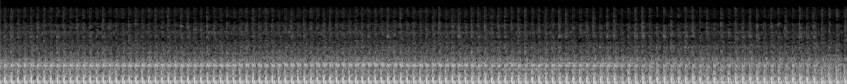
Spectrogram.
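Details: Engine after carb clean, first run in 2 years: steady, even rapid chug with no misses or knocks throughout; running smoothly and healthy.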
